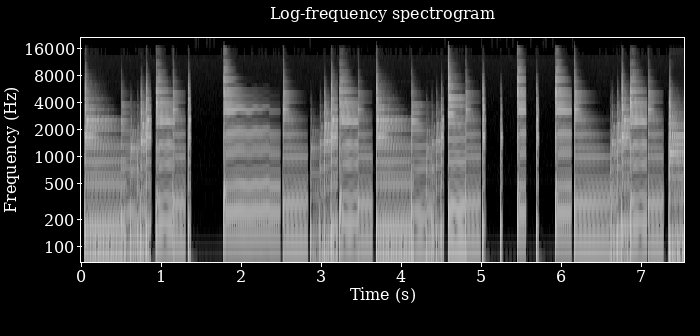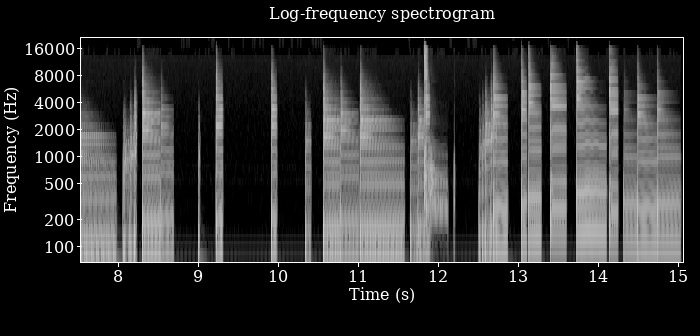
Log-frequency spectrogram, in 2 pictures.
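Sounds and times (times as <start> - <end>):
Roland W-30 slap bass patch: 0.0 - 15.0.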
